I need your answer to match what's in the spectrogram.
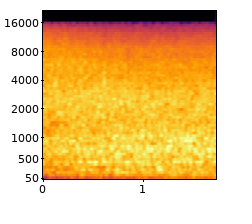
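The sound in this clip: Rainwater runs in streams along a street, a steady, dense rushing hiss of flowing water that holds an even level throughout, with no voices.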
